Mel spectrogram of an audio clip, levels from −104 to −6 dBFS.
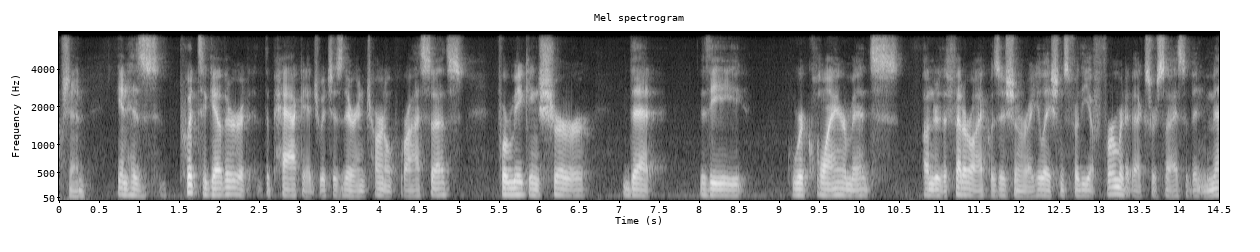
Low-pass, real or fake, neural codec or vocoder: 7.2 kHz; fake; codec, 16 kHz in and 24 kHz out, 0.6 kbps, FocalCodec, streaming, 4096 codes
